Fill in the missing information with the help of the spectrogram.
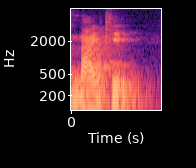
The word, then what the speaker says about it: Nike: Heißt es nun Nike oder Nike? Wie sollen wir es in Deutschland aussprechen? – Ja, die Leute haben das immer noch nicht so richtig. Vielleicht liegt es ein bisschen an Nike, aber die richtige Aussprache für die Firma ist Nike.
